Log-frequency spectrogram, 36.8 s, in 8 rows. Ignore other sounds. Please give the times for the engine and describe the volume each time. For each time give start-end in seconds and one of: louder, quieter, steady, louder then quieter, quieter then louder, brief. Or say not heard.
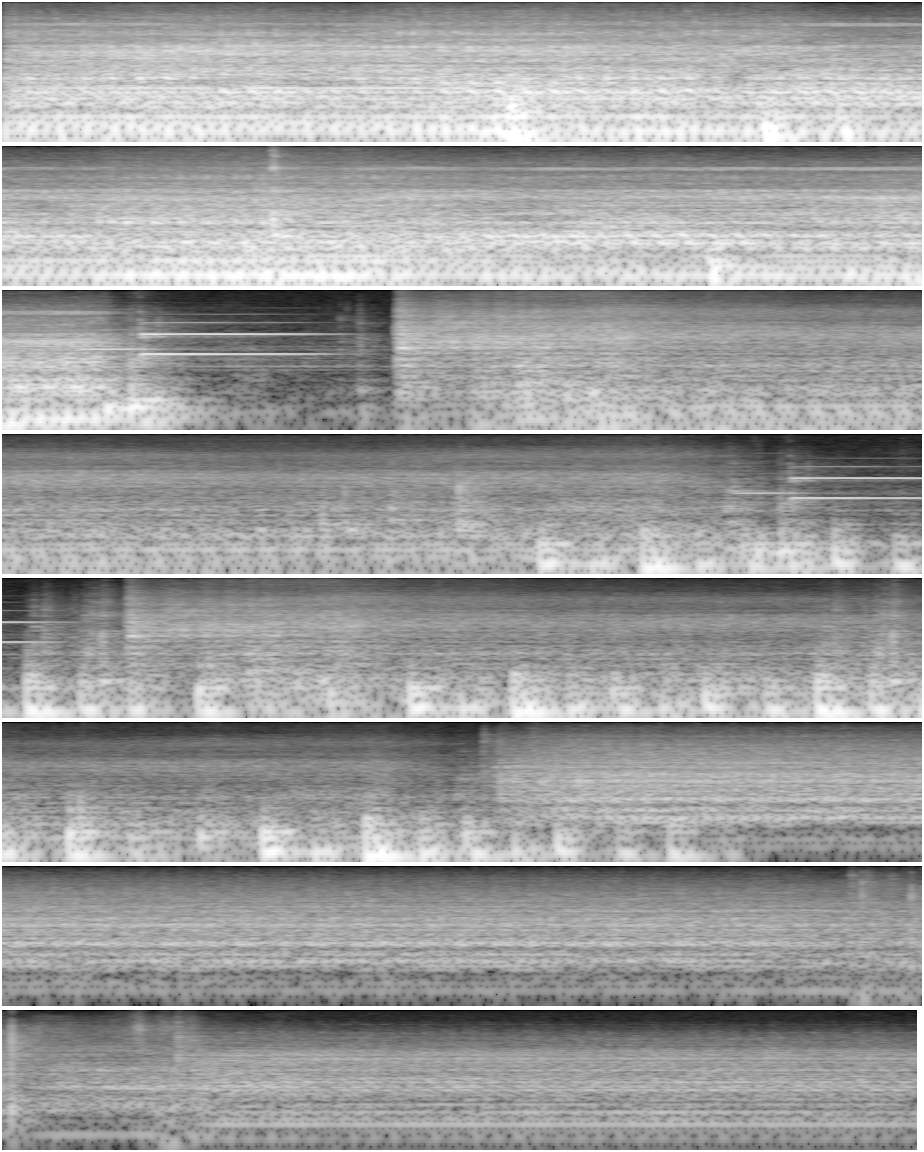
0.0-36.7 quieter.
